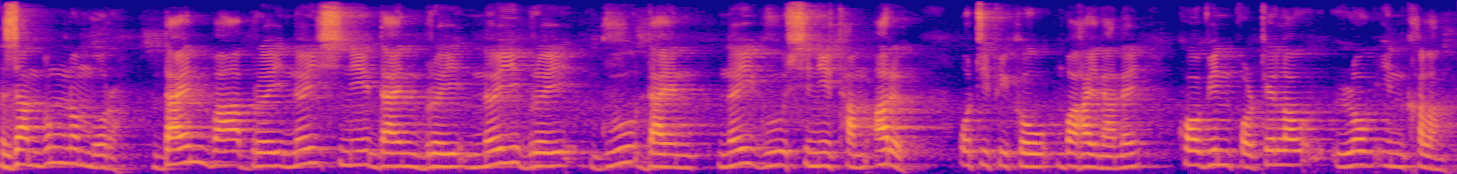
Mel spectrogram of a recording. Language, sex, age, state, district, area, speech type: Bodo, male, 45-60, Assam, Chirang, rural, read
